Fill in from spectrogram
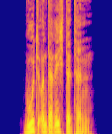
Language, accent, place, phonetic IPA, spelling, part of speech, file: German, Germany, Berlin, [ˈɡuːtʔʊntɐˌʁɪçtətn̩], gutunterrichteten, adjective, De-gutunterrichteten.ogg
- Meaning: inflection of gutunterrichtet: 1. strong genitive masculine/neuter singular 2. weak/mixed genitive/dative all-gender singular 3. strong/weak/mixed accusative masculine singular 4. strong dative plural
